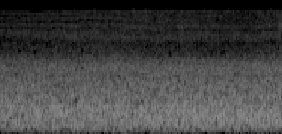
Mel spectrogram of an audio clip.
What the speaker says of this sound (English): here you can see and hear the ocean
